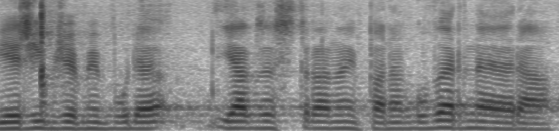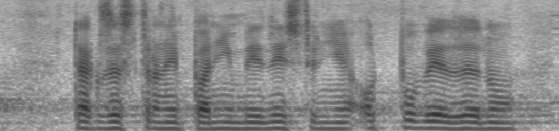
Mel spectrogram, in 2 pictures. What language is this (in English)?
Czech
